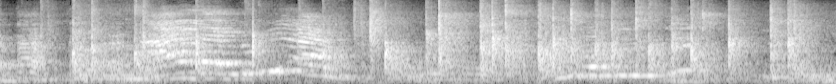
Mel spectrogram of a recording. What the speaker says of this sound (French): Ça mérite un beau applaudissement.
